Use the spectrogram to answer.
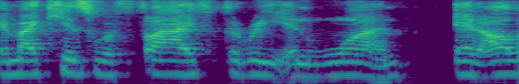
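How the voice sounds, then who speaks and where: Here is a woman with a normal speaking voice. She talks at a fairly quick pace and a fairly low pitch. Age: 60s. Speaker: panelist. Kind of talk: panel discussion.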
